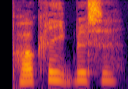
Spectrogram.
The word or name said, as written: pågribelse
